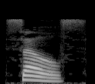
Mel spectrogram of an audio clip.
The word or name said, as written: sells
